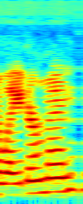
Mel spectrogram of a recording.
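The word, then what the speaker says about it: Leyderman: pronounce your name for us please yes Dr Lederman okay l-e-y-d-e-r-m-a-n first name is pronounced oh the free the free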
